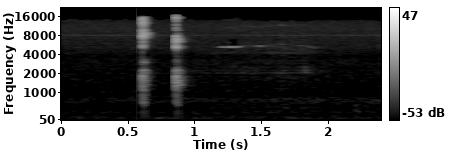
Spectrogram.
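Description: A computer mouse button clicking twice in quick succession, about a quarter second apart, as a menu item is chosen, with a fainter tick after; otherwise near silence.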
